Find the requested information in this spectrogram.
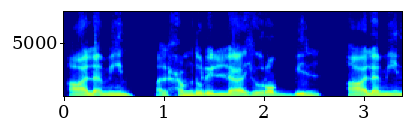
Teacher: تو لیکن جو مخرج کو نہیں جانتے، جو عین کی ادائیگی کو درست نہیں جانتے، تو وہ اس کو پڑھتے ہیں عالمین، الحمدللہ رب العالمین۔ تو عالمین حمزہ کے ساتھ آواز کو ادا کرتے ہیں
